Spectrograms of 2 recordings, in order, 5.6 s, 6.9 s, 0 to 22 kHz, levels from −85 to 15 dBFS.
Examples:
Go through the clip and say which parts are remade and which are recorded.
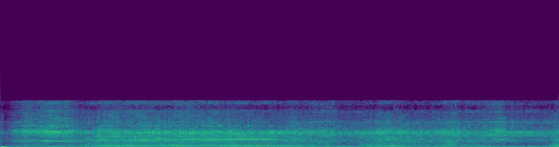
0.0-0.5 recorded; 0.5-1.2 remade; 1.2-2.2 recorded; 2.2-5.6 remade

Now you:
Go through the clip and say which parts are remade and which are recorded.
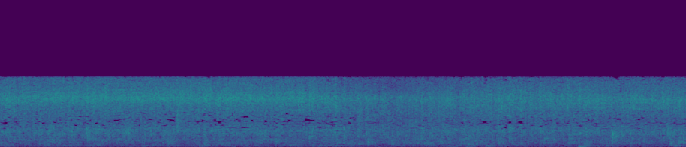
0.0-3.0 recorded; 3.0-4.5 remade; 4.5-6.9 recorded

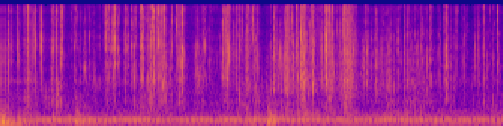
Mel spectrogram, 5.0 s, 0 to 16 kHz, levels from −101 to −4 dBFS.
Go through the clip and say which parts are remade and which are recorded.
0.0-0.6 remade; 0.6-5.0 recorded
